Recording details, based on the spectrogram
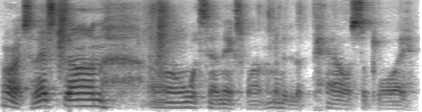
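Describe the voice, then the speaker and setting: A man giving casual, unscripted how-to commentary as a hobbyist at work on a build, halting and thinking aloud as he goes. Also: mid-range voice, animated, noisy background. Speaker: hobbyist narrating an electronics kit build.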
